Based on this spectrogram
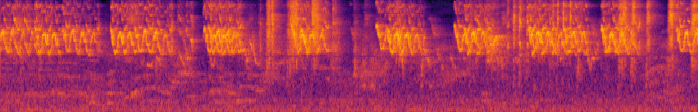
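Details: Captive budgerigars while a father feeds two young with millet paste and the mother watches; grating, hissy squawks come in uneven bursts, nearly one a second.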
